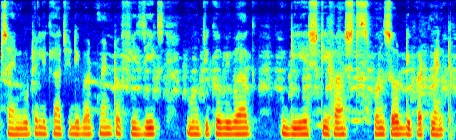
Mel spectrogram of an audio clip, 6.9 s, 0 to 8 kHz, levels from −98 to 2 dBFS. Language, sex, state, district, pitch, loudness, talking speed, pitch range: Bengali, male, Assam, Hailakandi, 135 Hz, -16 LUFS, 115 wpm, 130-140 Hz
